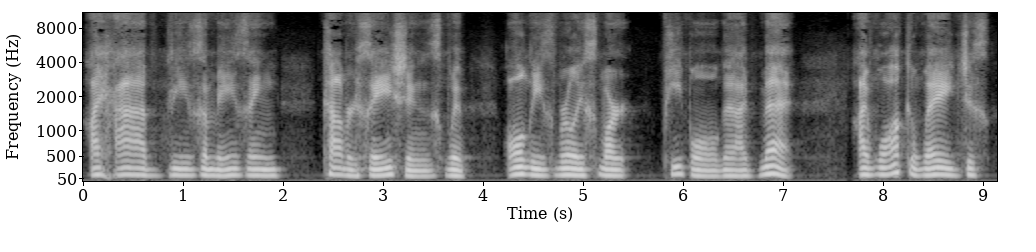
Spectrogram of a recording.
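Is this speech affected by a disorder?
Yes: cleft lip and palate, Opitz G/BBB syndrome; congenital cleft lip and palate.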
